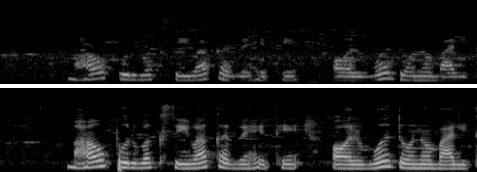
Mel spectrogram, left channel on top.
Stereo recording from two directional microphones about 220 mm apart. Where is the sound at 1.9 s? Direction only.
45° right (ahead or behind).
